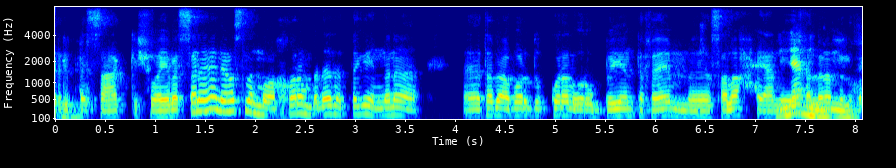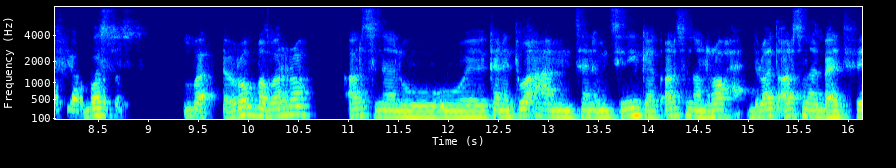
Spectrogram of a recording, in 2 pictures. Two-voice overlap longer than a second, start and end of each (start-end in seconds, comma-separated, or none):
7.2-8.8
